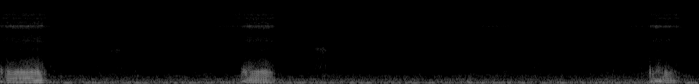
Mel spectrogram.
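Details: A sleeping French Bulldog snoring: three short, rasping snores, one at the start, one near two and a half seconds and one near six and a half seconds, separated by quiet breathing over a steady low hum.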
